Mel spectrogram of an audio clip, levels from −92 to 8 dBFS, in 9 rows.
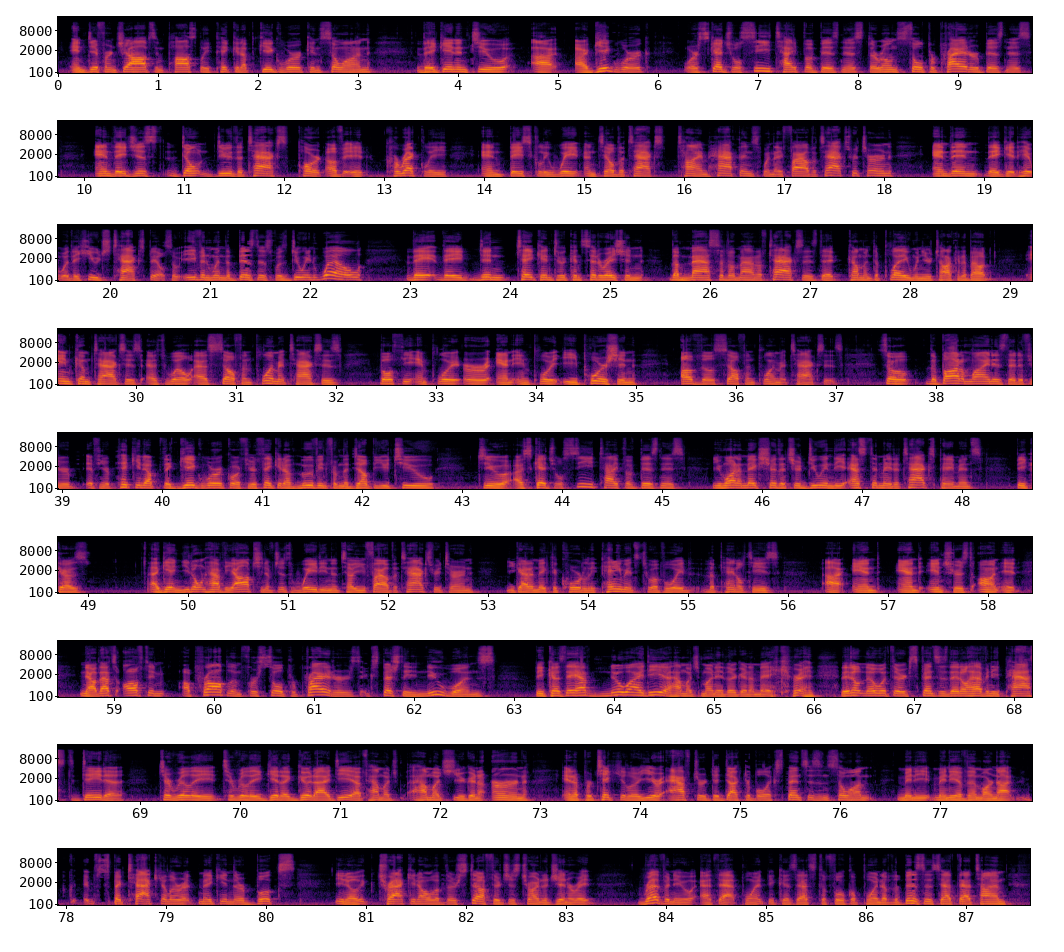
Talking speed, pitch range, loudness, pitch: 195 wpm, 130-150 Hz, -23 LUFS, 140 Hz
